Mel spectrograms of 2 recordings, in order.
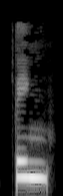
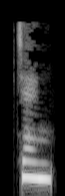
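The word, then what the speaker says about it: cheng (秤): Bạch Dương, thiên bình, ping, từ đó đọc là, cheng, chòm thiên bình.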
